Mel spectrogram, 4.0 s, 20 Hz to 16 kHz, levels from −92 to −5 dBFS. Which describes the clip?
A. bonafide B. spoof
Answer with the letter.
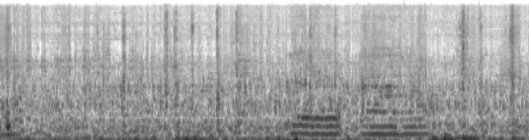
B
